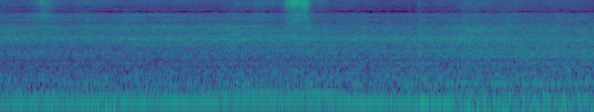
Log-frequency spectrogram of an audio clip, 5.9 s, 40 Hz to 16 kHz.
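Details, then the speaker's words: 2018 Ford F150 5.0 with 8.8 rear axle and electronic locker rebuilt after water damage caused binding and a bang when reversing; test drive shows only road rumble and tire hum, no binding or rear-end noise. "Yeah, no more binding up. Everything super quiet. No noise from the rear end."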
